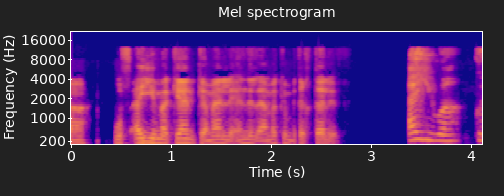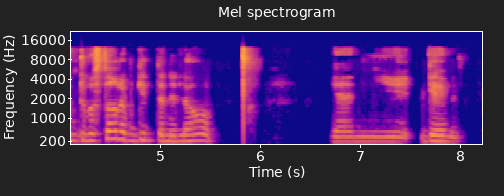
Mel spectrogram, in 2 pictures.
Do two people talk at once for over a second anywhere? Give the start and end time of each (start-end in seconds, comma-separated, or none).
none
